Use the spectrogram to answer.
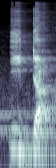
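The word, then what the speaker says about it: η: ईटा, ये जो एन की शक्ल का है इसको हम ईटा पढ़ते हैं, और ये क्या होता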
